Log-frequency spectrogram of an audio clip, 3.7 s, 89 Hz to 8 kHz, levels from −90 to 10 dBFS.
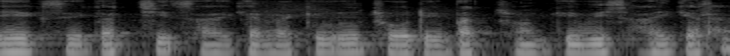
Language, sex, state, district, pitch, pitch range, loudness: Hindi, male, Bihar, Sitamarhi, 115 Hz, 115-120 Hz, -41 LUFS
